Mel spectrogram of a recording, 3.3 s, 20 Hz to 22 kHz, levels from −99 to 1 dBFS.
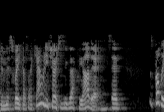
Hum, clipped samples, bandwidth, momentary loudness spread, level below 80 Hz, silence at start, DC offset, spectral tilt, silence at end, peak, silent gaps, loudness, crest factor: none; under 0.1%; 6.2 kHz; 5 LU; -82 dBFS; 0 s; under 0.1%; -4 dB/octave; 0 s; -24 dBFS; none; -41 LUFS; 18 dB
